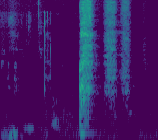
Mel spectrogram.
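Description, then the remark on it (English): Several pet dogs bark in a few quick, sharp bursts, somewhat muffled, with one louder bark followed by a couple of softer ones in close succession. “So, uh, now my dog's are going nuts.”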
